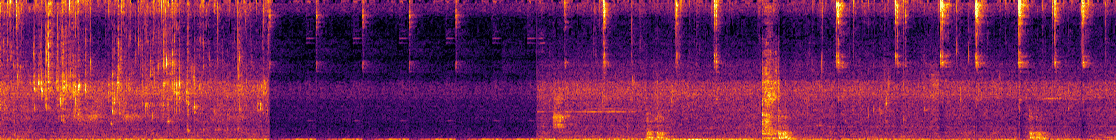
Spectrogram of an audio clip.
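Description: Water splashes and runs into a pan of kheema, one glassful, followed by dripping and small clinks, with a dog whimpering faintly in the background.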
